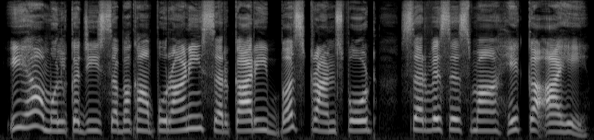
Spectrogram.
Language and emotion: Sindhi, neutral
